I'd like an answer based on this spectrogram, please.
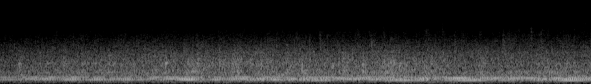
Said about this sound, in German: Der Regen hat sich verstärkt. Du hörst ihn klar und deutlich, wie er an die Fenster prasselt.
